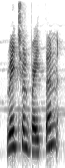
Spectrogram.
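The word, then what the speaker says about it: Rachel Brathen: So in English, it's Rachel Brayton. I've been Rachel almost my entire life, but in Swedish, it's actually pronounced Rakel. Last name in Swedish is Brotén.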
